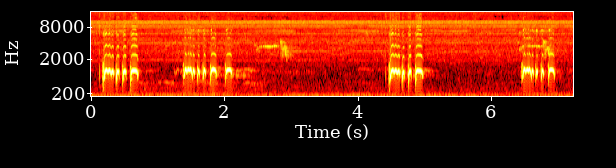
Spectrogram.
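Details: A local zebra dove (perkutut) gives bursts of three to four quick, pulsing coos, repeated every one to two seconds, with a brief thin whistle from another bird and a low hum.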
